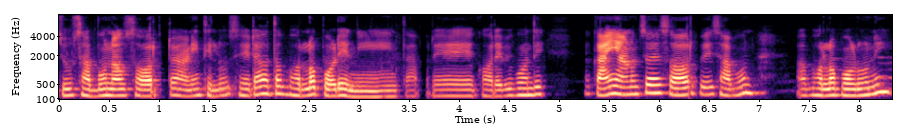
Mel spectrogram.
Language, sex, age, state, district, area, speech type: Odia, female, 45-60, Odisha, Kandhamal, rural, spontaneous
